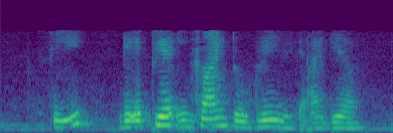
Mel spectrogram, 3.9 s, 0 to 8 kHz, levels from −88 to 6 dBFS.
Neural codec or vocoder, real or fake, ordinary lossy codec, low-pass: codec, 44.1 kHz, 2.6 kbps, DAC; fake; AAC, 16 kbps; 7.2 kHz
